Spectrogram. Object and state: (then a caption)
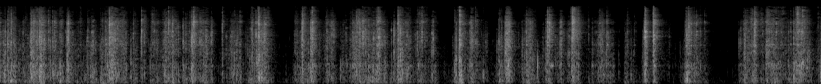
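Clear vinyl pencil case full of pens. A small clear PVC zip pencil case, full of plastic pens and wooden pencils, is gripped by fingers with long dark nails and shaken and squeezed. Its contents rattle and click in dense, bright bursts with very little low end, separated by brief pauses.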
